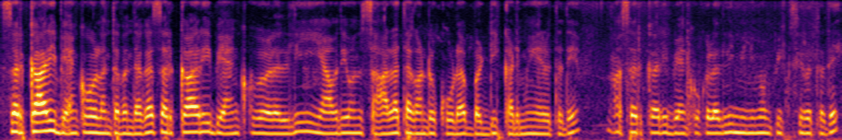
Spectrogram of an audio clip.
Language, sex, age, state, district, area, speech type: Kannada, male, 60+, Karnataka, Tumkur, rural, spontaneous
